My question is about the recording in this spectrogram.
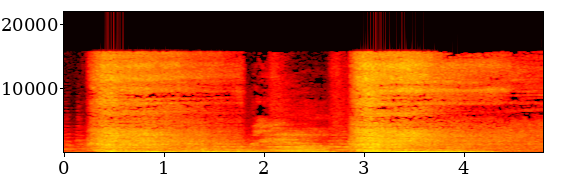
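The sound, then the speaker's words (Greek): A voice imitates a story character taking a deep breath and blowing hard like a whirlwind or ten typhoons, in two long, breathy, hissing gusts separated by a brief pause, loud and rushing with no speech. “Και πράγματι ο Ρούνι Ρούνι, το ύπουλο κακό γουρούνι, πήρε μια βαθιά ανάσα και μετά φύσηξε δυνατά σαν σύφουνας, άγρια σαν ανεμοθύαλα, ορμητικά σαν 10 τυφώνες φύσηξε, κάπως έτσι δηλαδή.”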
